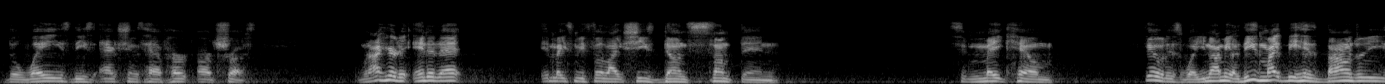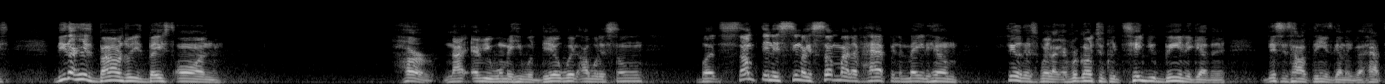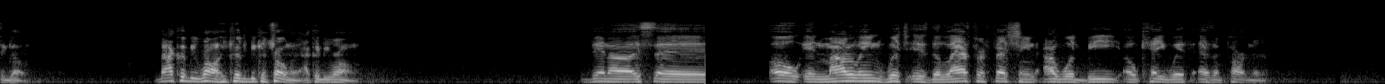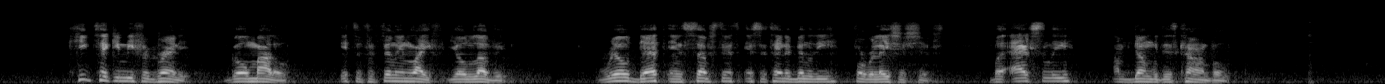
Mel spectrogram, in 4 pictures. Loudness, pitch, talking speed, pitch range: -25 LUFS, 125 Hz, 165 wpm, 120-145 Hz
